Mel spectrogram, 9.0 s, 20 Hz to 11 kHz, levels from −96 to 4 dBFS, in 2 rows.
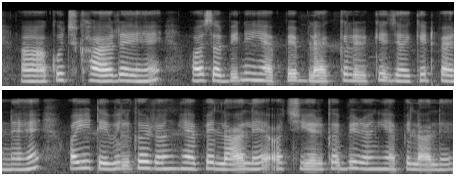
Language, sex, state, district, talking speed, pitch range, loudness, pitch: Hindi, female, Maharashtra, Solapur, 210 wpm, 215-245 Hz, -19 LUFS, 230 Hz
